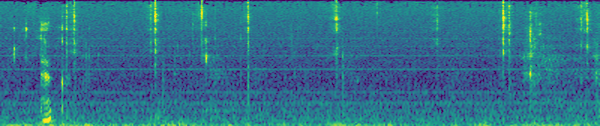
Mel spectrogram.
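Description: Faint, irregular clicks of a wireless Logitech mouse, about a dozen scattered single clicks as curve points are selected and dragged in a drawing program.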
